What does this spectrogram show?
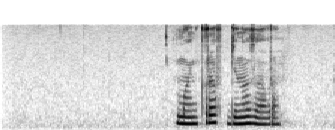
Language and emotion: Russian, neutral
